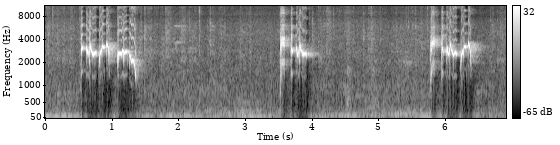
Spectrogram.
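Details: Sooty-headed bulbul kept as a decoy to lure wild birds, calling: three bursts of bright, warbled, chattering notes about every 2.5 seconds, each sliding downward, over a low background rumble.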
